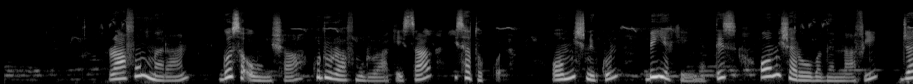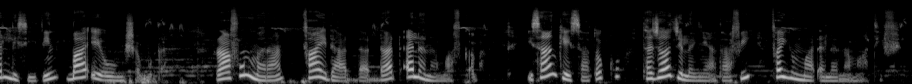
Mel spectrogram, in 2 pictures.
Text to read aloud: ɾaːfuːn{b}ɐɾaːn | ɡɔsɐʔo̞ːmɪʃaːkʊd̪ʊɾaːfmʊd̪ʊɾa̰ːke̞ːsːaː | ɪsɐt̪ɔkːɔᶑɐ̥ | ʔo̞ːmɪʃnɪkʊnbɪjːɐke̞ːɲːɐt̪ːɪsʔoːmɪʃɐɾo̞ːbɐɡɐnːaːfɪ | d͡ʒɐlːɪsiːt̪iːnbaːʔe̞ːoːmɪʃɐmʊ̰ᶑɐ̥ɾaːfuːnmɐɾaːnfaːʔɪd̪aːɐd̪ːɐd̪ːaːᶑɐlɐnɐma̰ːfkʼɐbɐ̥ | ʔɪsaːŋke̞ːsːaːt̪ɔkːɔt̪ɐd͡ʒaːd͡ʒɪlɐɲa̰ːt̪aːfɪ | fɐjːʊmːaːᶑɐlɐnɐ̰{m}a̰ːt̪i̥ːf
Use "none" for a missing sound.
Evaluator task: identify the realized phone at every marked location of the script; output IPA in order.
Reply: m, m

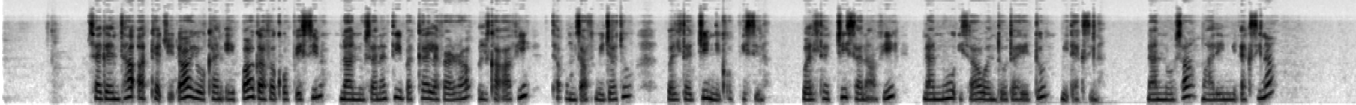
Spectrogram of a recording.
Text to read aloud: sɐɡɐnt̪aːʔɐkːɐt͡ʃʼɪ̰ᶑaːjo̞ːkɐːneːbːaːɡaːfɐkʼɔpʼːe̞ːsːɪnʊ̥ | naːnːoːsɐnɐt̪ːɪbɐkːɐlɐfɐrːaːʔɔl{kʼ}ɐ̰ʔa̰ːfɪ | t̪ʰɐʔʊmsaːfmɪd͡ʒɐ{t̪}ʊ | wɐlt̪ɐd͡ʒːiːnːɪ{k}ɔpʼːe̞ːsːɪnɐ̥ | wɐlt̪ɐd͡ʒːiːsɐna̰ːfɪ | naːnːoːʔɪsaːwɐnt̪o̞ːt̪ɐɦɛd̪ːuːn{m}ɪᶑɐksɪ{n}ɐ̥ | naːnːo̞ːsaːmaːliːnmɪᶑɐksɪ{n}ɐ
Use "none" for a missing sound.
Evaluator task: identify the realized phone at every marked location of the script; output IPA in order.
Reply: k, t̪, kʼ, m, n, n

